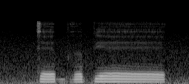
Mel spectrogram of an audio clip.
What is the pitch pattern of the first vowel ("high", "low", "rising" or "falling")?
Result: low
